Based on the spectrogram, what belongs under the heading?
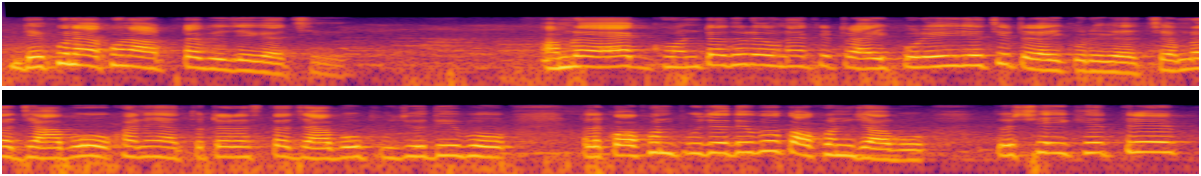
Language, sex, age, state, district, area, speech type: Bengali, female, 45-60, West Bengal, South 24 Parganas, urban, spontaneous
